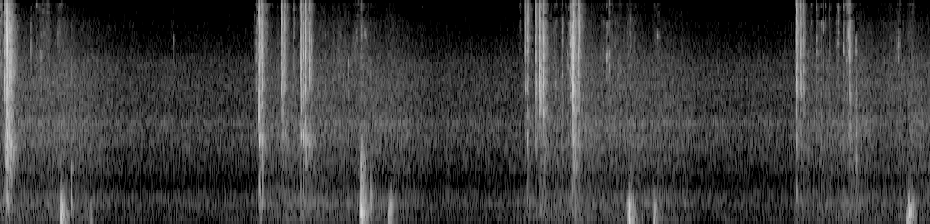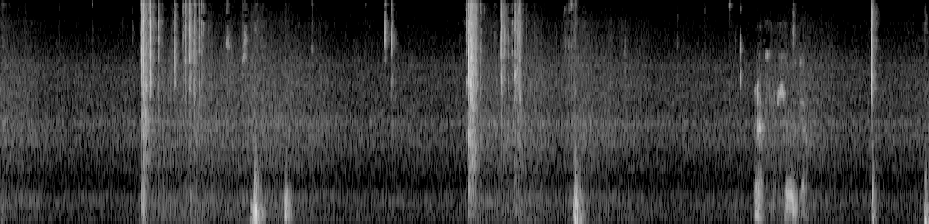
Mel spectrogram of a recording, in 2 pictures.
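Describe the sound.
Tarot cards are shuffled and drawn, giving many crisp snaps, flicks and taps that arrive in irregular clusters separated by quiet gaps.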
